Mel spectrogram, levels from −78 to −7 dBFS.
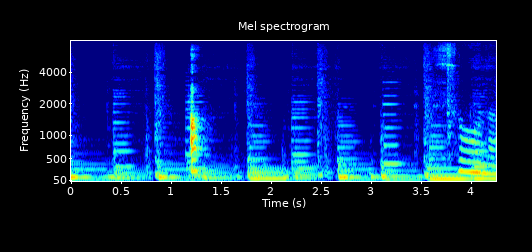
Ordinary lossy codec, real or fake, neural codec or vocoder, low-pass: none; real; none; none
